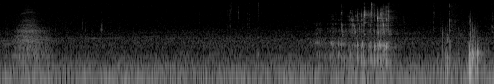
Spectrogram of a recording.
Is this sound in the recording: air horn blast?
no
